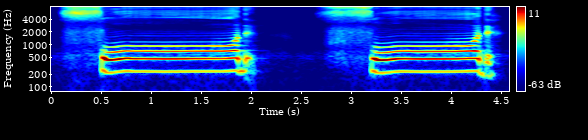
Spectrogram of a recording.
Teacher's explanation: सोद ये वहीं से अदा होता है जहाँ से ज़ा और सीन अदा होते हैं, मतलब आपकी ज़बान की नोक आपके नीचे वाले दांतों के साथ टकराने के साथ साथ आपके ऊपर वाले सामने वाले दो दांतों से भी टकराएगी और इसमें भी सीटी होगी सीन की तरह। सिर्फ फ़र्क ये है कि ये मोटा करके अदा किया जाएगा, सोद सोद, ऐसे, ठीक है।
